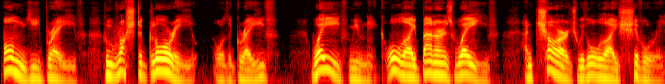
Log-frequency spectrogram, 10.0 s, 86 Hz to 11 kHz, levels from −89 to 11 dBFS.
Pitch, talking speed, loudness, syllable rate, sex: 120 Hz, 130 wpm, -17 LUFS, 3.6 syllables/s, male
